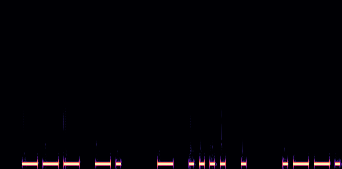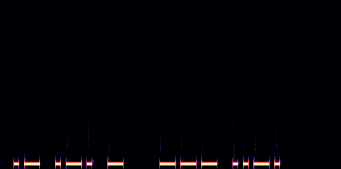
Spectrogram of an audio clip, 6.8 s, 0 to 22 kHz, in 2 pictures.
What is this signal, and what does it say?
Morse code, heard as a keyed tone, about 24 wpm, 700 Hz. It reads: ON THE PART OF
